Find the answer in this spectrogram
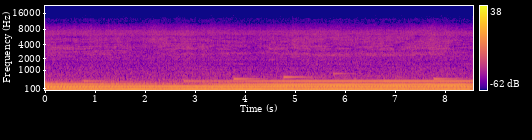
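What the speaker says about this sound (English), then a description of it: "the steady hum of the engine carrying us higher" A light aircraft engine drones steadily as the plane climbs over green fields, a constant low hum with faint rising tones and no voices.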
